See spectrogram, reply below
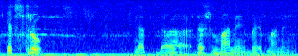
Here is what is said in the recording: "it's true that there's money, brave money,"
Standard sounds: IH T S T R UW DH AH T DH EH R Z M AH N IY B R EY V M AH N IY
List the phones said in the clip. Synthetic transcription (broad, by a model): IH T S T R UW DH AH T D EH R S M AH N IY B R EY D M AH N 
